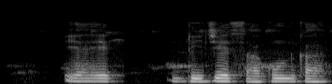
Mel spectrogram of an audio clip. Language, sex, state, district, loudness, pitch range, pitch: Hindi, male, Uttar Pradesh, Budaun, -25 LUFS, 140-145 Hz, 140 Hz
